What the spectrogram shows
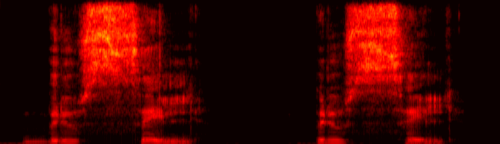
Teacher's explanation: soft sign makes the previous L softer in word Bruxelles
